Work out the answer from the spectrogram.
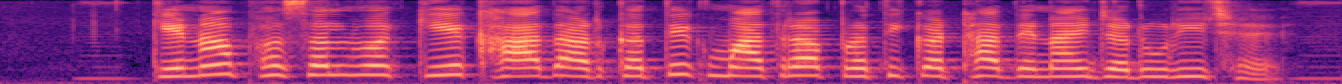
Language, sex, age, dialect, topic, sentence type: Maithili, female, 18-24, Bajjika, agriculture, question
